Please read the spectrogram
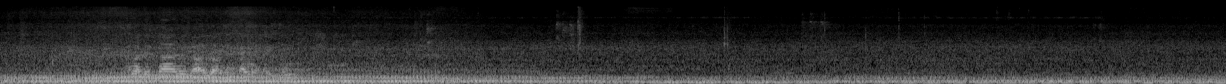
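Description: Steady low drone of an engine running in the background, with faint voices in the first few seconds and a few light clicks around the middle.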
